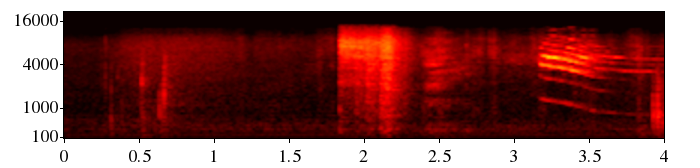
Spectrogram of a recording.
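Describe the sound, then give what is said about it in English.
A shaken fizzy drink bursts open with a sudden loud, hissing spray lasting a moment, followed by a brief high squeaky whine sliding downward in pitch. “It just sprayed. Just like. It's because it was full of the carbonation and I shake it.”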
